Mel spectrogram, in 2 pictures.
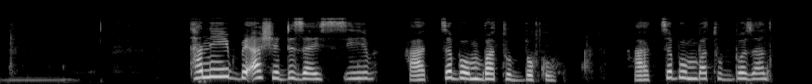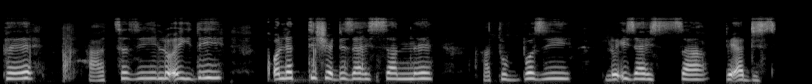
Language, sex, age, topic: Gamo, female, 25-35, government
